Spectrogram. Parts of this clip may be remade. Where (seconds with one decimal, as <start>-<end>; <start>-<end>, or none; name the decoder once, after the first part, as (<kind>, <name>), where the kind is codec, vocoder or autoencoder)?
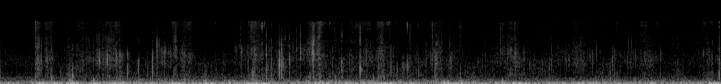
2.1-4.2 (vocoder, BigVGAN v2); 6.3-7.2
